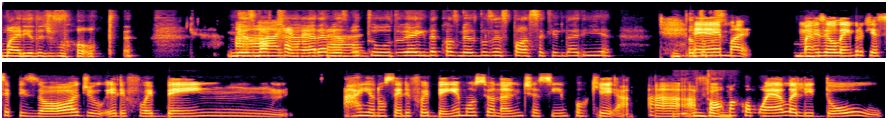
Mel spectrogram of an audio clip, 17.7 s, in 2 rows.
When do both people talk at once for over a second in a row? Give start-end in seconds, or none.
2.3-3.7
